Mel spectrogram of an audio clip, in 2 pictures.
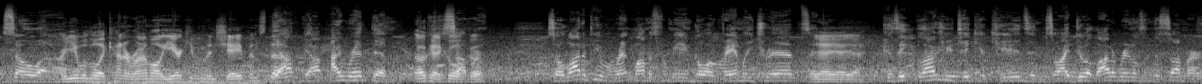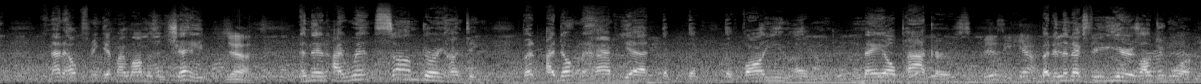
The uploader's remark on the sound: LIVE FROM THE HUNT EXPO // SALT LAKE CITY, UT. Though podcasting was not my first priority at the expo, I was able to record some content to share with you.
